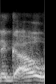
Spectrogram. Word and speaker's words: Ngo: But they, everyone basically believed that, it's not Ngo, because I looked up a million pronunciation videos, and the only person that said Ngo was, like, this southern elementary school teacher.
